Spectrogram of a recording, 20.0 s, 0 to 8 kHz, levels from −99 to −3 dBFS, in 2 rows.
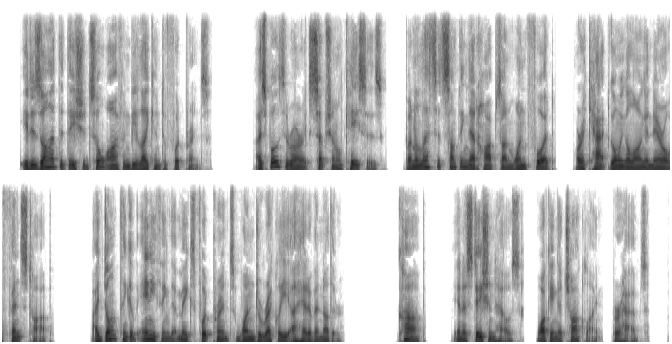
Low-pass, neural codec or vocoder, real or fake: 7.2 kHz; none; real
